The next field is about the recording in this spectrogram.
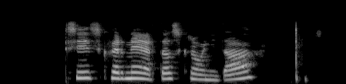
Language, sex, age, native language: Icelandic, female, 18-19, French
